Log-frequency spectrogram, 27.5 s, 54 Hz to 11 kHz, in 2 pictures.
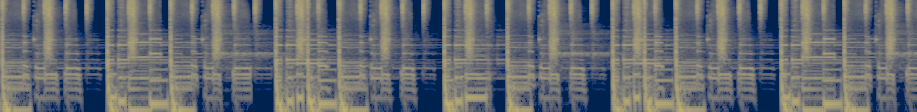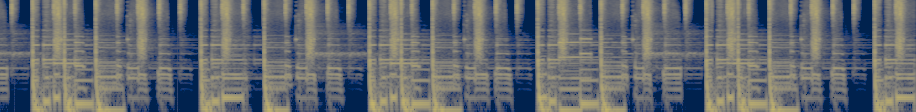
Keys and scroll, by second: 10.3 shift+Right, 11.3 shift+Up, 20.4 shift+Down, 26.1 shift+Down, 26.5 shift+Up.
